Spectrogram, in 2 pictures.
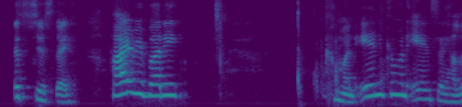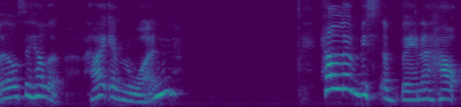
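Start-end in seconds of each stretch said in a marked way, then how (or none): none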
